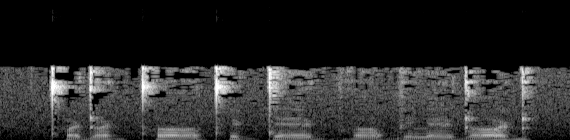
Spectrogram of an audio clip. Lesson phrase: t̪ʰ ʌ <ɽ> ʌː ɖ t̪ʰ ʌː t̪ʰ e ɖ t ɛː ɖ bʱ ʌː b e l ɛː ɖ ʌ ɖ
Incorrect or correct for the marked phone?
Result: incorrect: ɖ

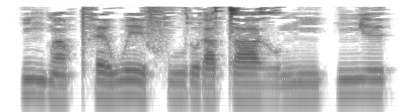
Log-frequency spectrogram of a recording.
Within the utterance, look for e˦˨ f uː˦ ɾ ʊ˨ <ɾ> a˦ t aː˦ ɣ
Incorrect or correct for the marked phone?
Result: correct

